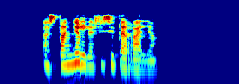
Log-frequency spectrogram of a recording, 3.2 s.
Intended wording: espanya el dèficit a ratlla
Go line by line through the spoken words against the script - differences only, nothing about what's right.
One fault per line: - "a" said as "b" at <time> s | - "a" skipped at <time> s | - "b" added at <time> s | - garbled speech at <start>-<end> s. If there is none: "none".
none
